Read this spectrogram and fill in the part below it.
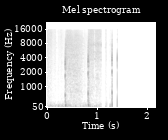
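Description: Fire crackles and hisses as a player burns in lava.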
